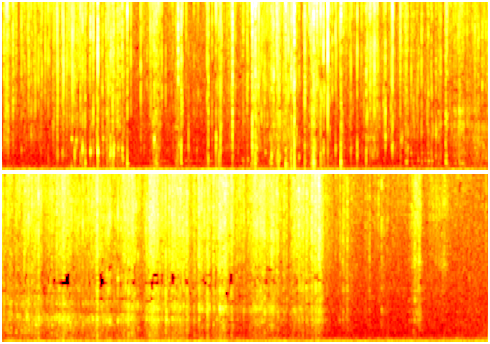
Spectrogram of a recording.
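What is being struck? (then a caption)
Plastic bottle-brush mini tree. Fingertips pinch, scratch and brush the glittery green plastic bristles of a small bottle-brush mini Christmas tree held by hand close to the mic. The result is a dense stream of bright, crinkly scratching and rustling with quick crackles over a steady low rumble, peaking slightly around the middle.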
